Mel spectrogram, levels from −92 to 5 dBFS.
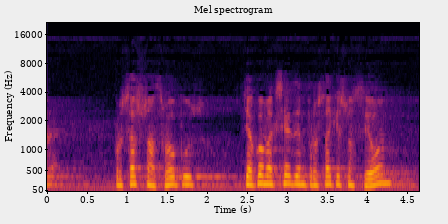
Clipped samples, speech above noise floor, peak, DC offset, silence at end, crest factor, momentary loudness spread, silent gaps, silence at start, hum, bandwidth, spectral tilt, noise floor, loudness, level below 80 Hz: under 0.1%; 24 dB; -4 dBFS; under 0.1%; 0.05 s; 16 dB; 16 LU; none; 0 s; none; 6.4 kHz; -9.5 dB/octave; -44 dBFS; -21 LUFS; -54 dBFS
